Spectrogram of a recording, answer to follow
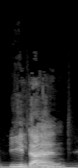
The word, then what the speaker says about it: Yidan: I'm not sure I pronounced your name right. Yidan. Yidan. Yeah, Yidan.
